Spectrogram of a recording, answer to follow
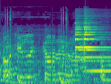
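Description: Subscribe-button overlay sound effect: mouse clicks, then a bright bell ding about one and a half seconds in that rings on, over background music.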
